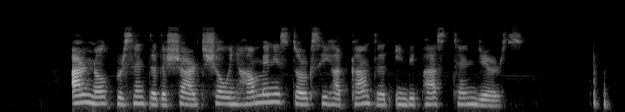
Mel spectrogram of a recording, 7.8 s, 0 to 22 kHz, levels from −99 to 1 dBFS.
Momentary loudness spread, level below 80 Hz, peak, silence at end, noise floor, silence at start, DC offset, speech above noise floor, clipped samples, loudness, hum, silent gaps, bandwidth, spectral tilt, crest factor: 19 LU; -90 dBFS; -14 dBFS; 0.25 s; under -90 dBFS; 0.9 s; under 0.1%; over 51 dB; under 0.1%; -38 LUFS; none; none; 9.4 kHz; -4 dB/octave; 26 dB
